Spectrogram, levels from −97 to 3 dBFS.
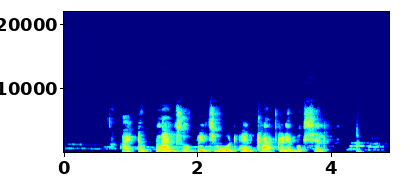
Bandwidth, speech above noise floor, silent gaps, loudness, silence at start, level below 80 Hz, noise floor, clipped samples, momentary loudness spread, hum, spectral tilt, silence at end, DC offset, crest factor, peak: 7.8 kHz; 36 dB; 4.19-4.23 s; -34 LUFS; 0.7 s; -68 dBFS; -70 dBFS; under 0.1%; 12 LU; none; -5 dB/octave; 0.15 s; under 0.1%; 22 dB; -12 dBFS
